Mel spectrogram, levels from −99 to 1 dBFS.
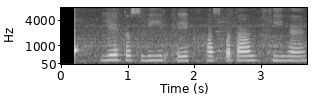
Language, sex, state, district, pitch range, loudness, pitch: Hindi, female, Haryana, Jhajjar, 230-245 Hz, -25 LUFS, 235 Hz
